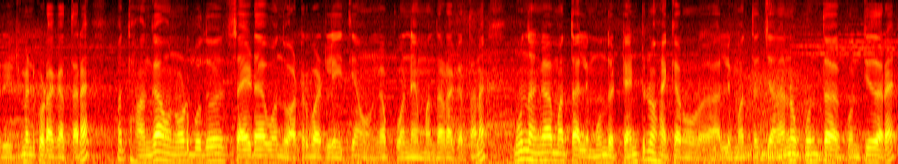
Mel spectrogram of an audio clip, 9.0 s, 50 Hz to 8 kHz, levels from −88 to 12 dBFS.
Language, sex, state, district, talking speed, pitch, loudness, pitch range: Kannada, male, Karnataka, Belgaum, 165 wpm, 110 Hz, -16 LUFS, 95-125 Hz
